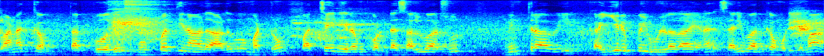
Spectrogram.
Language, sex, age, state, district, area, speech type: Tamil, male, 60+, Tamil Nadu, Madurai, rural, read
